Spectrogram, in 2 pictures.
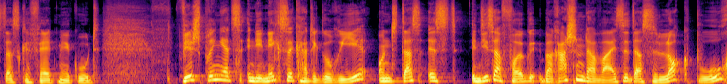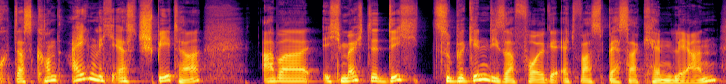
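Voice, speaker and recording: Mid-pitched man hosting an interview. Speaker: podcast host, interviewer. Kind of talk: conversational interviewing.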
